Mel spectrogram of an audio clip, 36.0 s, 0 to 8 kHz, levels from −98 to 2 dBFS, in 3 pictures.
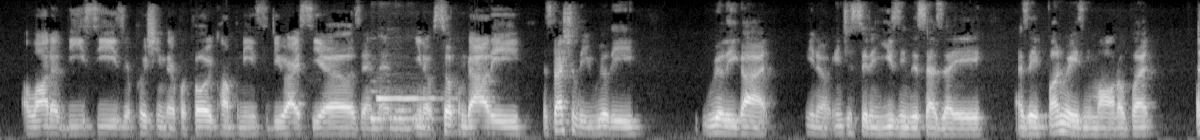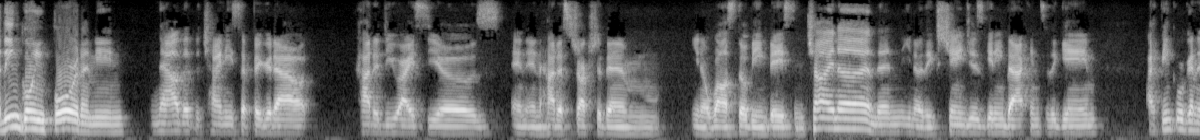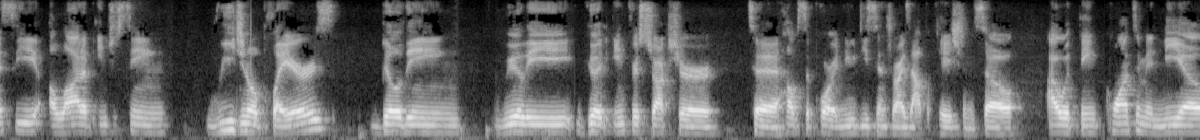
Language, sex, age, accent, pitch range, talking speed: English, male, 20-39, American, 95-110 Hz, 175 wpm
